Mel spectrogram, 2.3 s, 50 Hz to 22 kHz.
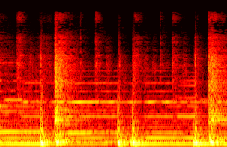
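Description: Hip hop instrumental beat played through an AKIXNO 40-watt 2.0-channel soundbar turned all the way up in its music mode: a few sharp drum hits over a held bass note.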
